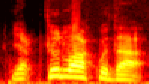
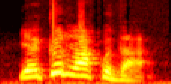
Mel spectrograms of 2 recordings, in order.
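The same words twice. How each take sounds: First: Said in the usual way. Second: Higher, dismissive taunt; scoffing. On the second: Acted. Player answering Team Plasma's threat, scoffing and higher. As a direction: toss it back as a scoff.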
